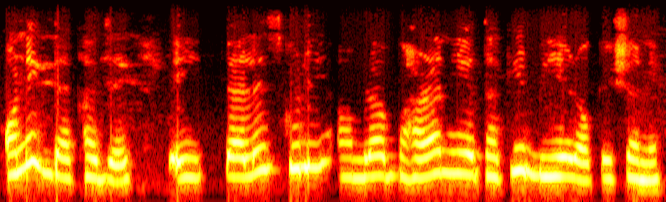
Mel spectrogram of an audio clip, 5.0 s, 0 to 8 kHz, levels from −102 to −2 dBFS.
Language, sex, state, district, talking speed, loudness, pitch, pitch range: Bengali, female, West Bengal, Jhargram, 170 wpm, -14 LUFS, 265 Hz, 250-310 Hz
